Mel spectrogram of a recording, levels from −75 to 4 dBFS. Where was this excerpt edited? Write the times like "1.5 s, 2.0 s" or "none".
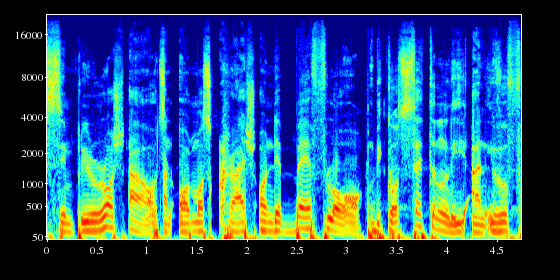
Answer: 1.1 s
